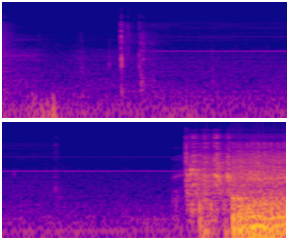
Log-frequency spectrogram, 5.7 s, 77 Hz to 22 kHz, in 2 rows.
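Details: KTM 790 Adventure twin at about 31,000 km, which had been hard to start, fired up after a valve clearance check (0.12 and 0.15 mm, in spec) and reassembly: after a near-silent pause it cranks and catches straight away into a loud, even rumble.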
